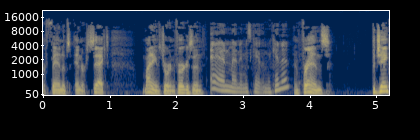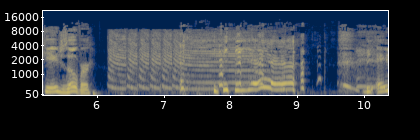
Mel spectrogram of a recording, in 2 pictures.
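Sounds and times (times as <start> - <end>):
speech: 0.0 - 6.4, 7.7 - 10.3
air horn sound effect played from tablet: 6.2 - 8.6
laughter: 7.0 - 10.3.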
